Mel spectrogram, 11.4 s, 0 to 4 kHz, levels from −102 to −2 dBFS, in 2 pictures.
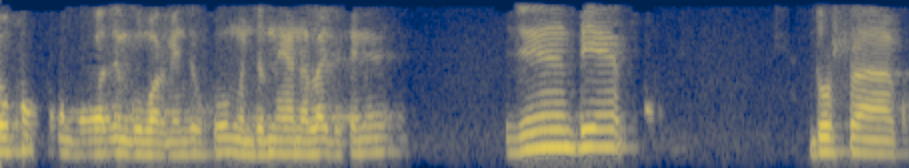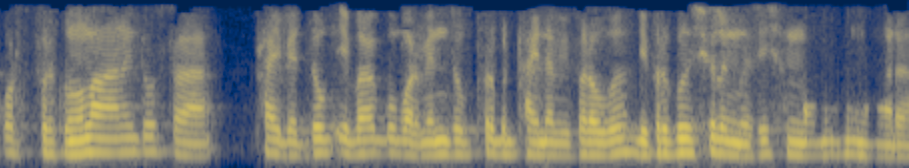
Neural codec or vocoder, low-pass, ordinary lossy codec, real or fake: none; 3.6 kHz; MP3, 24 kbps; real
